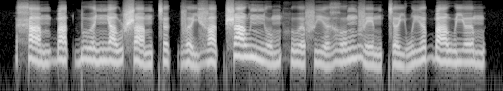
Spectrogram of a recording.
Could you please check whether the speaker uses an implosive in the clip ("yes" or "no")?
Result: yes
